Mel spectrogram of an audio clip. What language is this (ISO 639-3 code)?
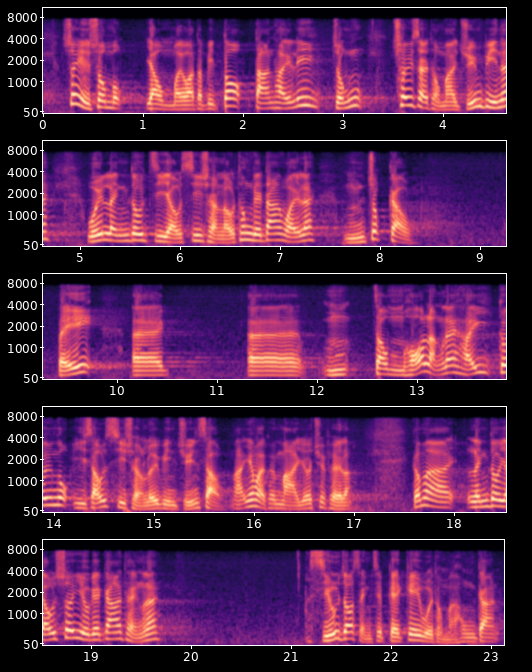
yue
